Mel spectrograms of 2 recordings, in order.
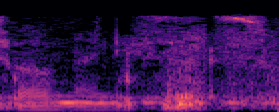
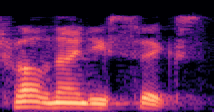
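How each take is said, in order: First: Whisper. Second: Said in the usual way. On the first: Real, not acted. Whispered verse number.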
